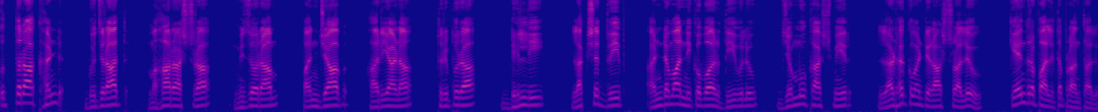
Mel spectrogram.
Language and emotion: Telugu, neutral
